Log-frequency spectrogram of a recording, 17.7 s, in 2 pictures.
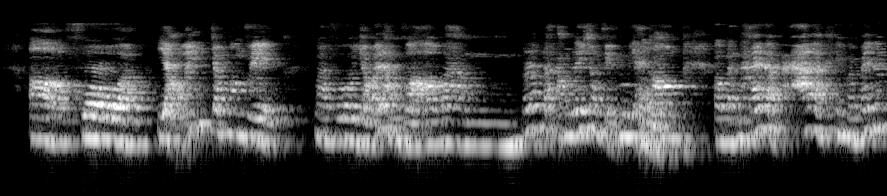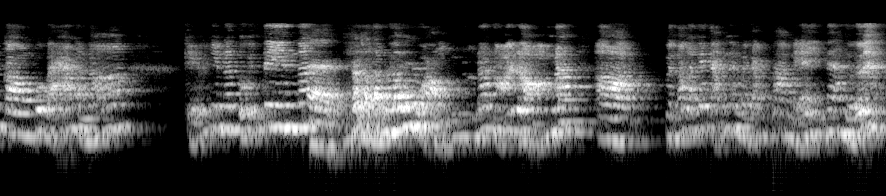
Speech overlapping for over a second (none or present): present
